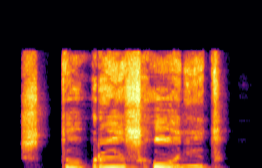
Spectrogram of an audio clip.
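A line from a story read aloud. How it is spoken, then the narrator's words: Squeak. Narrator (Russian): пропищала она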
